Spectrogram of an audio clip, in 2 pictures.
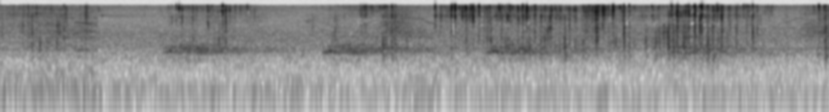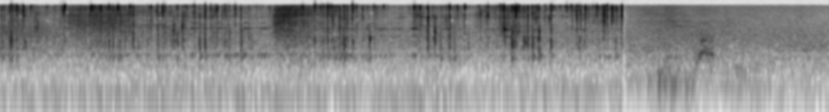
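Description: Hot water poured from a kettle onto ground coffee in a paper filter dripper, splashing and crackling as the wet grounds bubble. The pour stops about seven seconds in, followed by a soft low knock.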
